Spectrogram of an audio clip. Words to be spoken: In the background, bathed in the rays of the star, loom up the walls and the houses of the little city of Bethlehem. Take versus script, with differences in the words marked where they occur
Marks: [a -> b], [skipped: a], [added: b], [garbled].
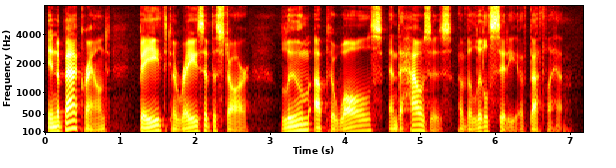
In the background, bathed [skipped: in] the rays of the star, loom up the walls and the houses of the little city of Bethlehem.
